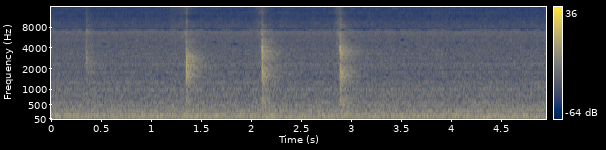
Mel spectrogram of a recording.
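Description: Kitchen knife cutting through sweet potato and knocking on a wooden cutting board: four sharp knocks in the first three seconds, the last three about three-quarters of a second apart.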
